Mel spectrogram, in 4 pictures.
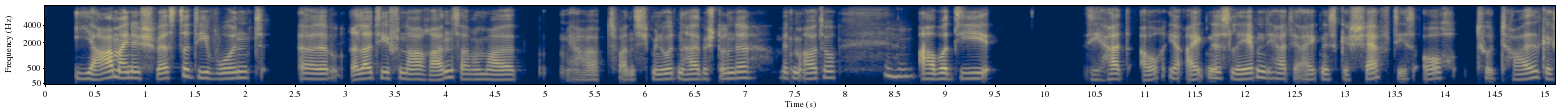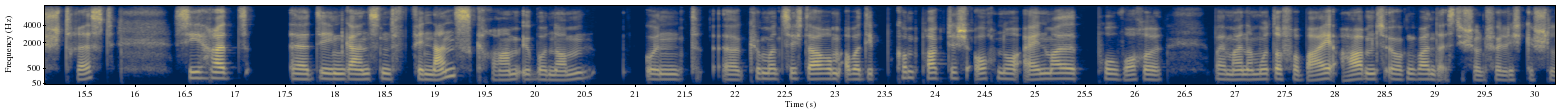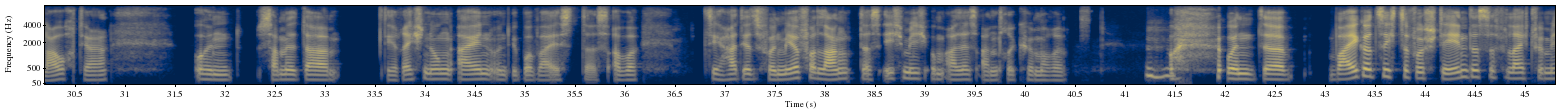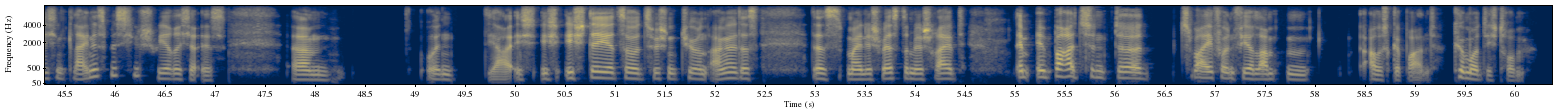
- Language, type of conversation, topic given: German, advice, Wie kann ich die Pflege meiner alternden Eltern übernehmen?
- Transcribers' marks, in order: other background noise; chuckle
